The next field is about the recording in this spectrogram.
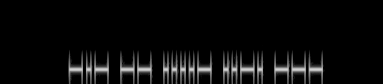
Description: Morse code, heard as a keyed tone, about 28 wpm, 700 Hz. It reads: KM4FO
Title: Call Signs - 28wpm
